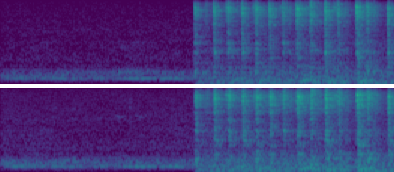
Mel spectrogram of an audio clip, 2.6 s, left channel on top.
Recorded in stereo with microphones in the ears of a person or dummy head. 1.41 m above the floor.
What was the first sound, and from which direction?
Typing on a keyboard, 55° left (ahead or behind).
